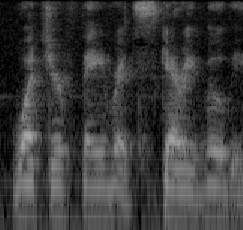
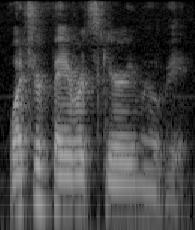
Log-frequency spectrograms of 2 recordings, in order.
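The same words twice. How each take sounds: First: It is said in a put-on menacing voice. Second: It is said in the speaker's normal voice.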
